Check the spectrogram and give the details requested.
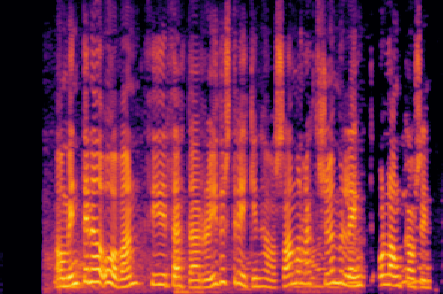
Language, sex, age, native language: Icelandic, female, 50-59, Icelandic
